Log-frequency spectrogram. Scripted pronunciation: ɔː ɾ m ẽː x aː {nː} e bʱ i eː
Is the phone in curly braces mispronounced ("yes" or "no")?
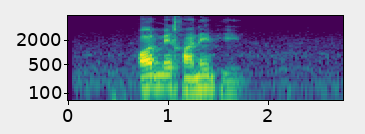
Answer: yes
